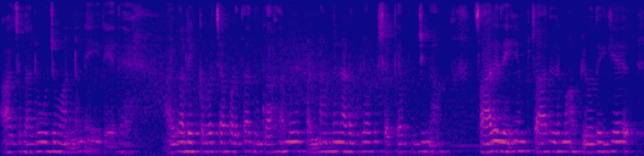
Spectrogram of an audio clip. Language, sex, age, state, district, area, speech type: Dogri, female, 30-45, Jammu and Kashmir, Reasi, rural, spontaneous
